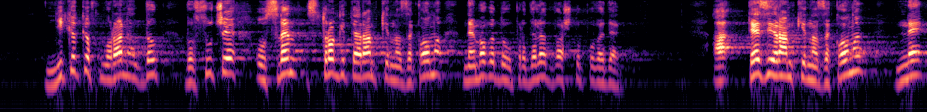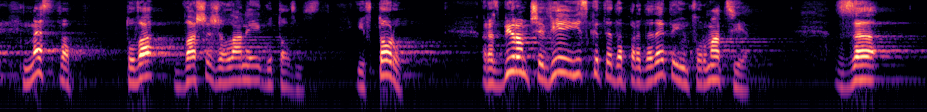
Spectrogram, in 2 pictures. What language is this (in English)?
Bulgarian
